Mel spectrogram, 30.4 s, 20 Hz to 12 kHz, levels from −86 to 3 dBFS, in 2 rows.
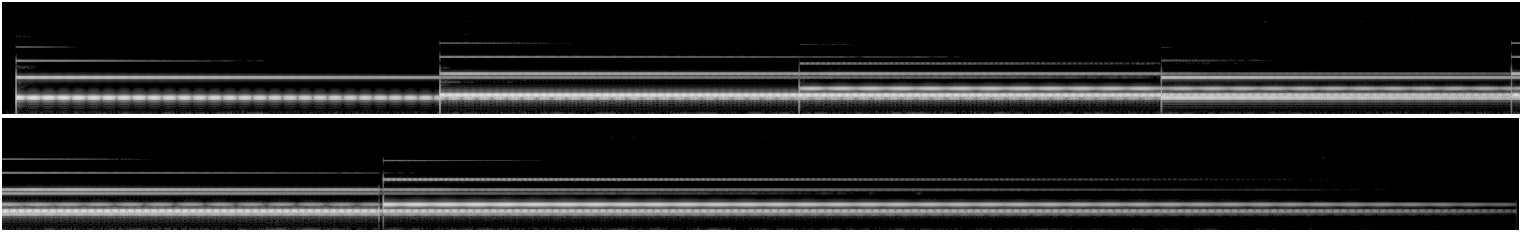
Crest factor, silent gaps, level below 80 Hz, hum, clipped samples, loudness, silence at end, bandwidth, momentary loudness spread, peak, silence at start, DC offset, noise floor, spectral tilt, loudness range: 12 dB; none; -74 dBFS; none; under 0.1%; -17 LUFS; 1.25 s; 3.9 kHz; 14 LU; -6 dBFS; 0.15 s; under 0.1%; -51 dBFS; -8.5 dB/octave; 14 LU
